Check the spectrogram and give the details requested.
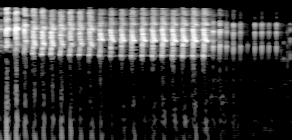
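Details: Lovebird in a long chattering song used to provoke other lovebirds to sing: rapid, evenly repeated harsh high notes, about five per second, fading into softer clicks near the end.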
